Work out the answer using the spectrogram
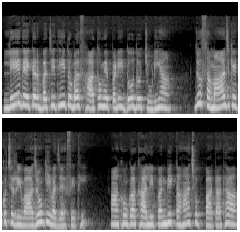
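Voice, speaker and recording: A woman narrating an emotional family story in a slow, feeling reading style. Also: high-pitched.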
